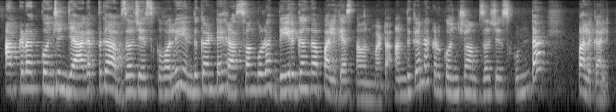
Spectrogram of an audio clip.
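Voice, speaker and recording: Brief: high, bright female teacher, slow deliberate chanting of verses. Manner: chants each verse slowly, then explains pronunciation quickly and softly. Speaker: Sanskrit recitation teacher. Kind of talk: slow chanting lesson with spoken explanations.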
